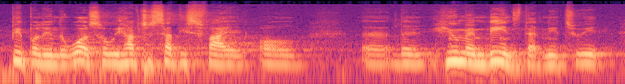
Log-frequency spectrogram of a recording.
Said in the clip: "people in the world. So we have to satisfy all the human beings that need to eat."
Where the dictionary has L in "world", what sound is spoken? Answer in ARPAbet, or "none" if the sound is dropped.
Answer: none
